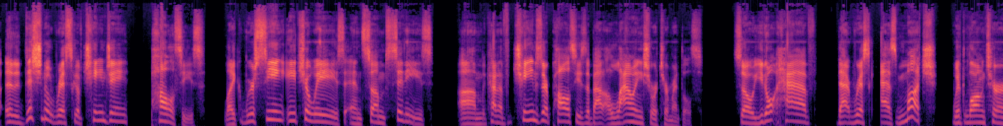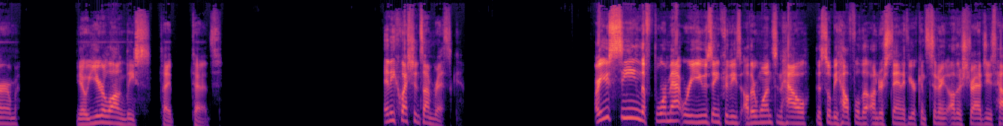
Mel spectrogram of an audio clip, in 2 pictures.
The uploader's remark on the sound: This was a live class recorded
